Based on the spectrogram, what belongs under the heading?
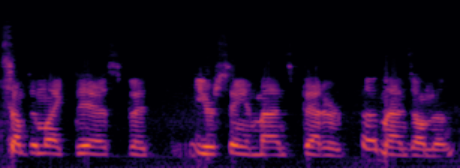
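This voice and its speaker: A man's voice: mid-range voice, fairly even intonation, moderate pace, sharp tone. A man chats casually as a learner, asking questions and confirming what he is told, on a muffled recording. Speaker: boat owner being taught. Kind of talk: casual question-and-answer chat. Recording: dull, muffled lo-fi sound.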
